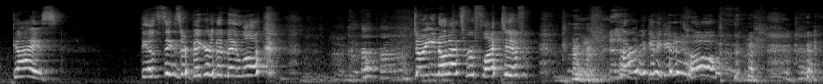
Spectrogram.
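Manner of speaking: very high, drawn-out, freaked-out shouting. Retelling yelling out a car window at friends: imitating own past yelling. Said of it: "yelling out the window".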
